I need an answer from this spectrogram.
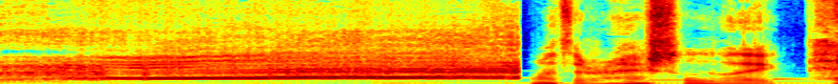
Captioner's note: screaming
